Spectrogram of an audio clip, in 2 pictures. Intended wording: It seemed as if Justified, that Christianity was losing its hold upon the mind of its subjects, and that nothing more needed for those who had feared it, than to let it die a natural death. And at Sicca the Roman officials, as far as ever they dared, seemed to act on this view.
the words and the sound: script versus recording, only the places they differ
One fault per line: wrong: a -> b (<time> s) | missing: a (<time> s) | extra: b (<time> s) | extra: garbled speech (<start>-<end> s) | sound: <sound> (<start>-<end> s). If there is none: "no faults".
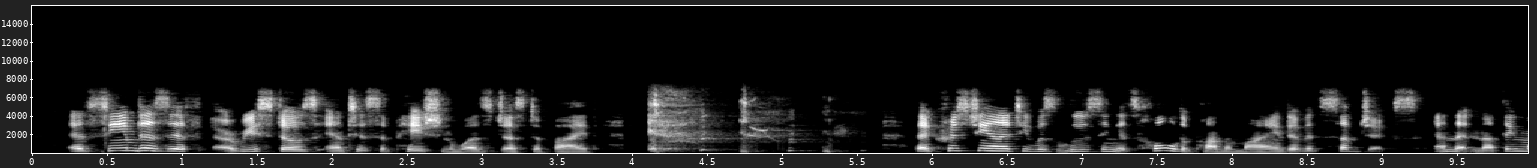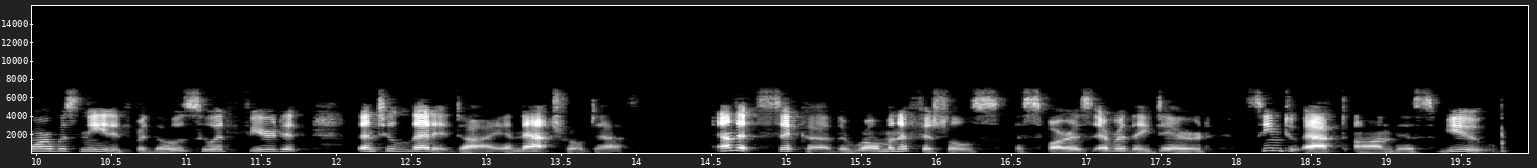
extra: Aristo's anticipation was (1.2 s)
sound: cough (4.1-5.6 s)
extra: was (10.1 s)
